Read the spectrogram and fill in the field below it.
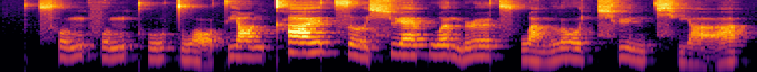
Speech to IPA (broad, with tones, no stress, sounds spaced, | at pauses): t͡sʰ ʊ˧˥ ŋ f ʊ˧˥ ŋ kʰ u˧˥ t̪ w ɔ̰˨˩ t̪ j ɑ˥ ŋ kʰ a˥ ɪ̯ t͡s ɹ̩˥˩ ɕ ɥ ɛ˥ p w ə˥˩ n ɻ ɻ̩˥ t͡sʰ w a˨ n l o˥˧ ʊ̯ t͡ɕʰ y˥˩ n t͡ɕʰ j ä̰˨˩˦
